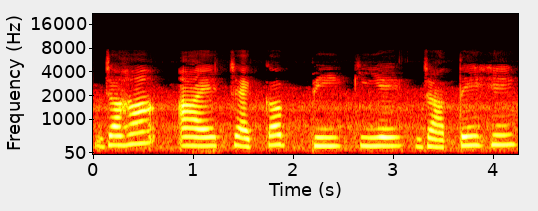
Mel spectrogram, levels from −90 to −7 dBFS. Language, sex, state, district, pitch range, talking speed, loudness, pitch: Hindi, female, Madhya Pradesh, Dhar, 235-265 Hz, 100 wpm, -18 LUFS, 245 Hz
